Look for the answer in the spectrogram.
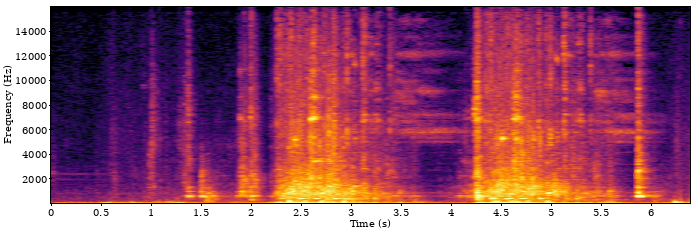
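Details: Homelite 2500 W generator after penetrating oil was applied through the exhaust port, pull-started with the choke off: repeated starter-rope rasps and brief ragged coughs that never settle into running; the cause is not confirmed, and starting fluid is tried next.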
